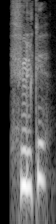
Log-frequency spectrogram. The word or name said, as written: fylke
